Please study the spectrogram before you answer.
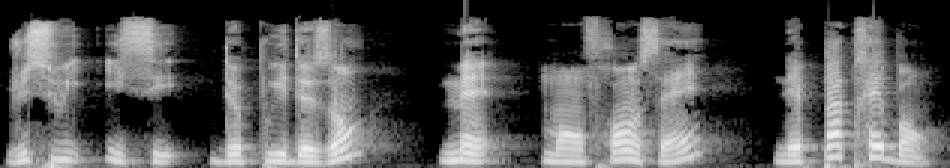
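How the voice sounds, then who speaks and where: A man teaching beginner French in Arabic, repeating each phrase slowly and translating it. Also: a little high, dark tone. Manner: slow, careful repetition of French phrases with Arabic glosses. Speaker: language teacher. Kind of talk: French lesson explained in Arabic.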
